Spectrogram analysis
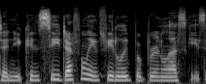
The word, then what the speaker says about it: Brunelleschi: to be talking about Brunelleschi and gilberti um yes his name is pronounced Brunelleschi this SCH the CH before an i in Italian makes a k sound so it's bruschetta just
